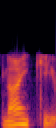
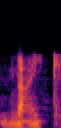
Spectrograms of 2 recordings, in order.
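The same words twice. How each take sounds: First: The brand name is said the American way. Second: The brand name is said the British way. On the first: "Americans always have used Nike" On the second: "in the U K, we call it Nike"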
